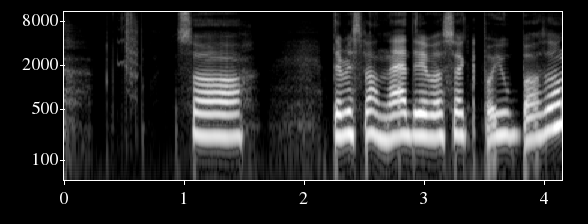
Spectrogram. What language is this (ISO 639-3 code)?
nor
